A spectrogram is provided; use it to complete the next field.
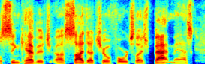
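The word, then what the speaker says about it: Sienkiewicz: jesse hit it boom let me say it right i'm gonna say it right this is batman tm unmask the truth are print by bill cinkevich not sinchevic that's my friend bill cinkevich side.show forward slash bat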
